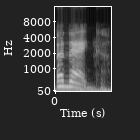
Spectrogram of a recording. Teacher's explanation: an egg is run together so that it sounds like one word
